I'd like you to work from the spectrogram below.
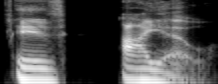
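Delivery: deliberately slow delivery, drawn-out words. Pointing out what this board has over a Nook, speaking really slowly. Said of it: "I'm saying this really slowly".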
